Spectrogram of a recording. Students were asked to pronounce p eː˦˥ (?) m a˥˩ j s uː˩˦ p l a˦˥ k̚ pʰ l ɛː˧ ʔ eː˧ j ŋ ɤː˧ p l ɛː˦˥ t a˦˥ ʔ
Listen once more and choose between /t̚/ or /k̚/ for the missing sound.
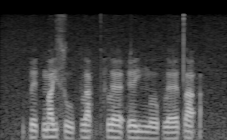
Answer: k̚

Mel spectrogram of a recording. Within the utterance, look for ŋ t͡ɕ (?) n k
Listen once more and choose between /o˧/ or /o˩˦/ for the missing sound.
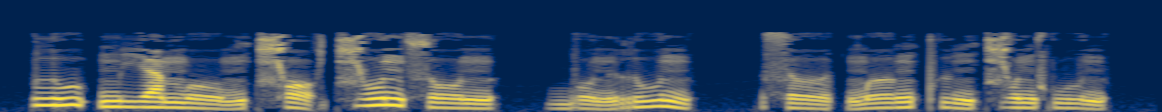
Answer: o˧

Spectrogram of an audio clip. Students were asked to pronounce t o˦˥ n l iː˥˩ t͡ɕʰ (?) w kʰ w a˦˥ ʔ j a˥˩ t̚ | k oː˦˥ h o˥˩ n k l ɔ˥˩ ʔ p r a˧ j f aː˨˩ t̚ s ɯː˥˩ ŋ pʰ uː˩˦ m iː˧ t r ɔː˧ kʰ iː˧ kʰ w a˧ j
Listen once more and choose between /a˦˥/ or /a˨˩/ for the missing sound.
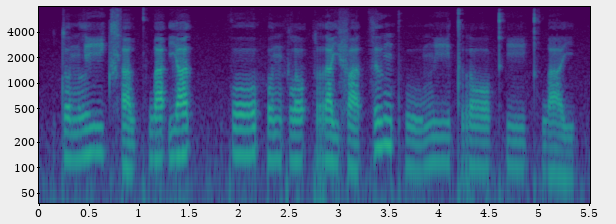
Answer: a˨˩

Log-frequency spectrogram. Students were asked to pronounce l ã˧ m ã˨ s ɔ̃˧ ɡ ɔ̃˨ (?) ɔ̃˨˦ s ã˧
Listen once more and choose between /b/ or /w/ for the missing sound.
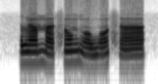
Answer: w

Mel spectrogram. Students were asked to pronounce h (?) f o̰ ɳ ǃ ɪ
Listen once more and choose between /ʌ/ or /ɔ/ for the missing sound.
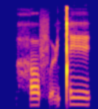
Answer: ɔ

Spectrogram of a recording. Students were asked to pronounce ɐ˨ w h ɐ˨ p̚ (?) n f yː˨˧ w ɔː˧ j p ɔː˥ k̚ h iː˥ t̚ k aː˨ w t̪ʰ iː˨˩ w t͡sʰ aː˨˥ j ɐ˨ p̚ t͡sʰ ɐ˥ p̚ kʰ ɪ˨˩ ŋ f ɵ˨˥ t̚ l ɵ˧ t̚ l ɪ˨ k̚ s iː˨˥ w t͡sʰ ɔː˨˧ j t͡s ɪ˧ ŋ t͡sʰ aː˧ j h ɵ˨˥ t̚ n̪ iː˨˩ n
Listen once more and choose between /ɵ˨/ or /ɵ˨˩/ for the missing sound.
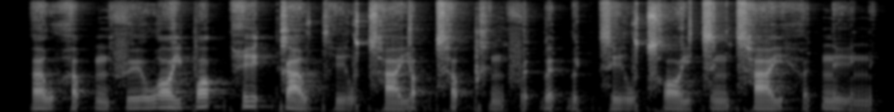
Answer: ɵ˨˩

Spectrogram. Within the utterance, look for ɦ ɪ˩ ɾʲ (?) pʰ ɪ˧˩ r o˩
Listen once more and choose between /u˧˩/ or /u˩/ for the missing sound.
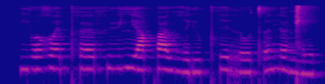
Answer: u˩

